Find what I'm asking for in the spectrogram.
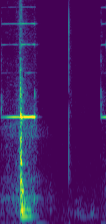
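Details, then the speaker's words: Koolpuck Qi wireless phone charger: half-second high-pitched beeps about every second and a half in a quiet room while lights flash green and blue, warning that phone and charger are misaligned. "this here is what happens when it is not lined properly you will hear a beeping and the lights will constantly Flash from green to blue to indicate that the charger and the phone are not aligned properly"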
